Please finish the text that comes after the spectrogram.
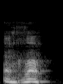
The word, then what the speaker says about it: רע: Donc, Resh Aïn avec un patar en dessous, en fait ici, c'est le petit tiret que vous voyez, ça se prononce Ra, en fait ici, tout simplement.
